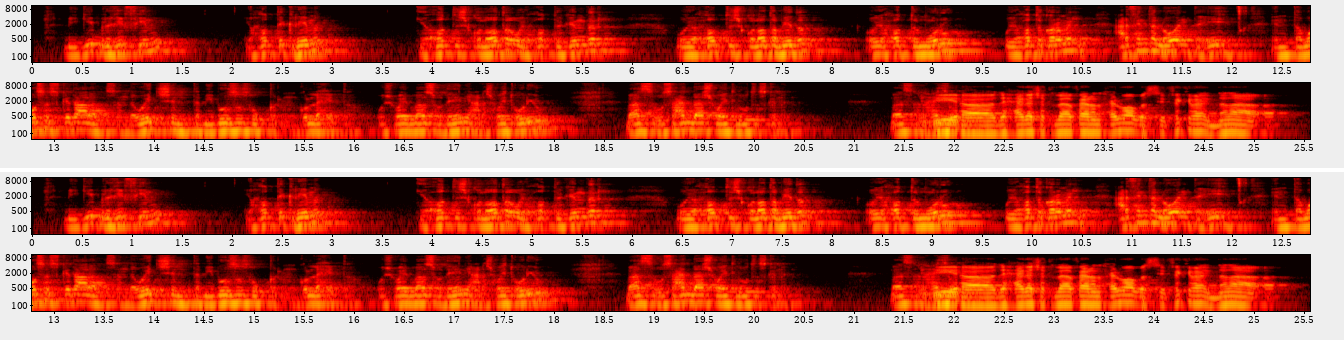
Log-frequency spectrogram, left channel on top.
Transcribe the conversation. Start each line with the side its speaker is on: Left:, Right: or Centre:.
Left: بيجيب رغيف فينو يحط كريمة يحط شوكولاتة ويحط كندر ويحط شوكولاتة بيضة ويحط مورو ويحط كراميل عارف انت اللي هو انت ايه انت باصص كده على السندوتش انت بيبص سكر من كل حتة وشوية بقى سوداني على شوية اوريو بس وساعات بقى شوية لوتس كمان بس انا
Right: يعني
Left: عايز
Right: دي آه دي حاجه شكلها فعلا حلوه بس الفكره ان انا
